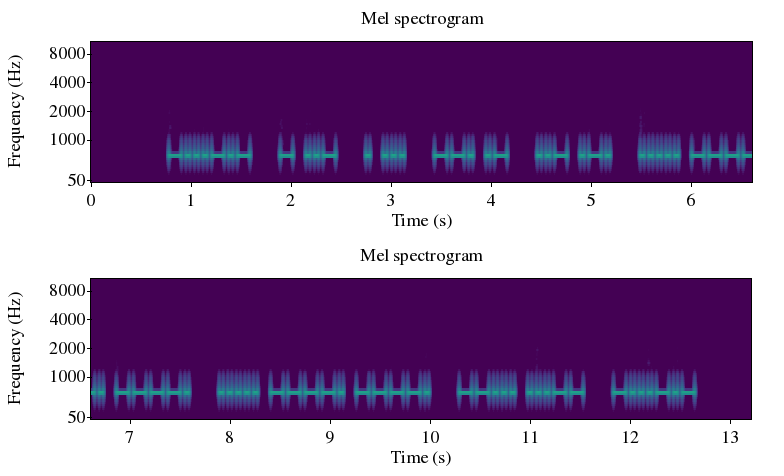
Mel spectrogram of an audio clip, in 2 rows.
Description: Morse code, heard as a keyed tone, about 27 wpm, 650 Hz. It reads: <BK> TU ES GA UR 599 599 73 <BK>
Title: SOTA QSO Practice 28wpm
